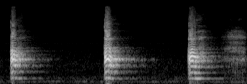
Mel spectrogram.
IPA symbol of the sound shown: ʌ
